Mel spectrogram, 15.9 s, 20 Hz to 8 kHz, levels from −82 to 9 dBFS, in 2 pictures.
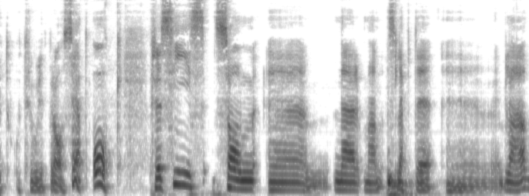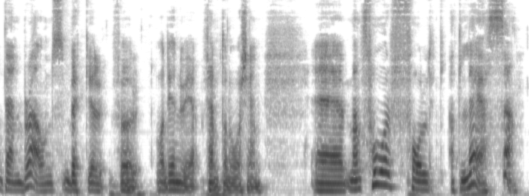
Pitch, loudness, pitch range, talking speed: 120 Hz, -19 LUFS, 115-140 Hz, 115 wpm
